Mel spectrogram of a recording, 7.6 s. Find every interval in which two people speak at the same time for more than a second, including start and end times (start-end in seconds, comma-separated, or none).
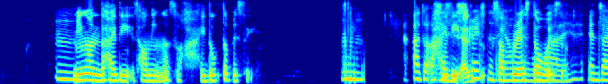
5.5-7.0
